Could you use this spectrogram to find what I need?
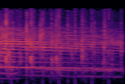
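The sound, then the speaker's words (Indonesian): Children clapping and cheering at the end of an English vocabulary lesson for kids: a quick, steady run of claps under sustained high-pitched voices. “Tepuk tangan dong. Yeay.”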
